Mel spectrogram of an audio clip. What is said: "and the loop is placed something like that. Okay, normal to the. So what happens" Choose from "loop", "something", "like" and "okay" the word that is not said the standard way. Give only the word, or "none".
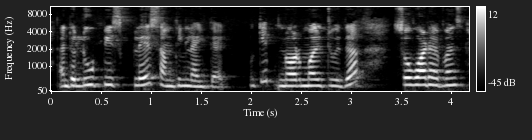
something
